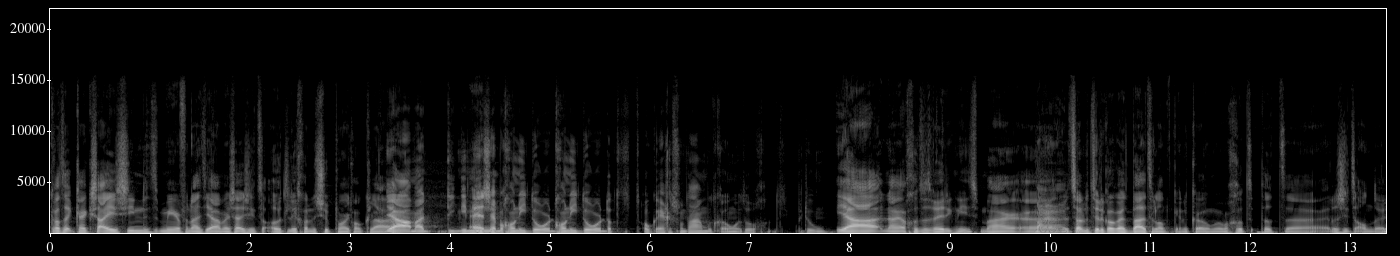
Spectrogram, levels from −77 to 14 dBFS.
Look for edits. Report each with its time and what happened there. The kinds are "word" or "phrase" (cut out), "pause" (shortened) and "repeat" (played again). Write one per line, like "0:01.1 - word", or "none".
0:03.0 - word
0:05.0 - repeat
0:11.2 - word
